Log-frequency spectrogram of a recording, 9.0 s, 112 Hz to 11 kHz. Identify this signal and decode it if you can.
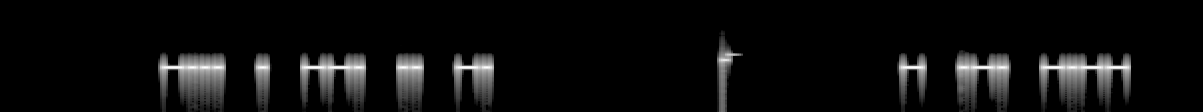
Morse code, heard as a keyed tone, about 25 wpm, spaced as for 18 wpm, 700 Hz. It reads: BEGIN TRY
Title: 2x Character Spacing - Top 500 Words - 25wpm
